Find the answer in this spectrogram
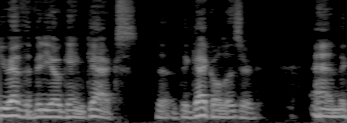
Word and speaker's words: Gex: Jex. Who the pronounced Jex? Goes into this video store, I think in Toronto, and he says, "Do you have the video game Gex?"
